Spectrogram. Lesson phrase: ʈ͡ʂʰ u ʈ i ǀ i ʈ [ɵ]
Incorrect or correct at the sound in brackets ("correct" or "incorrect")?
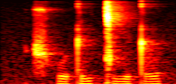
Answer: correct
